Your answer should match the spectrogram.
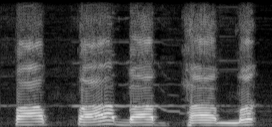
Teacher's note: రెండు పెదవులు కలిపి పలికేది పవర్గము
